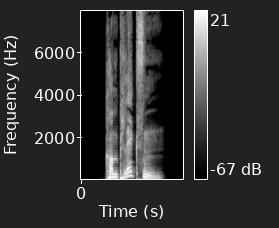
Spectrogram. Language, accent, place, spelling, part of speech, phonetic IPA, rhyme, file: German, Germany, Berlin, Komplexen, noun, [kɔmˈplɛksn̩], -ɛksn̩, De-Komplexen.ogg
- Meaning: dative plural of Komplex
